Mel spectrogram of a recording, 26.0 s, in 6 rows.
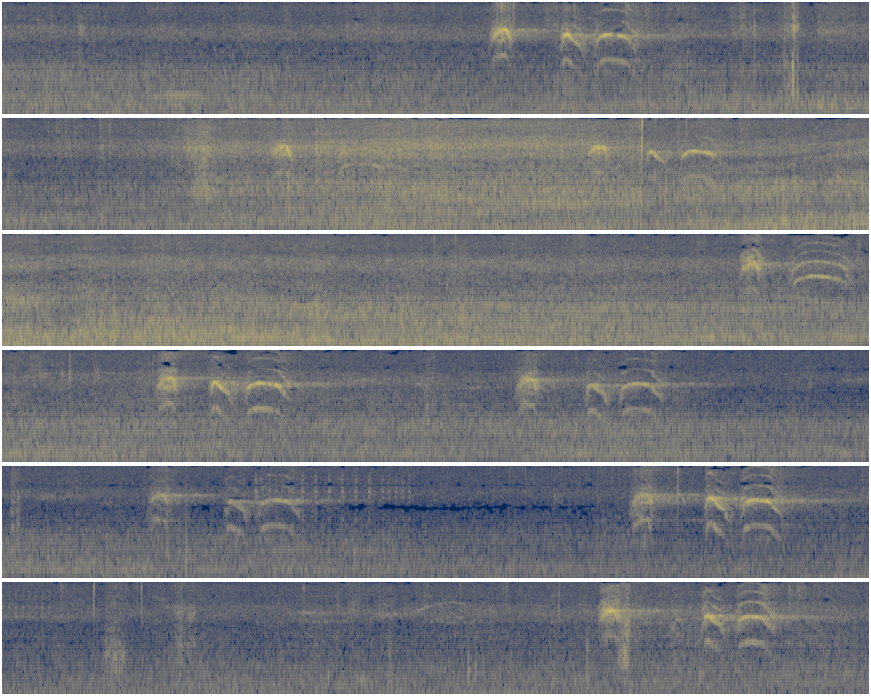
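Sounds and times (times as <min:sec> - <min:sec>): low rumbling background noise: 0:00.0 - 0:26.0
bird chirping: 0:02.4 - 0:03.4, 0:12.4 - 0:16.6, 0:17.2 - 0:19.6, 0:20.4 - 0:26.0.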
